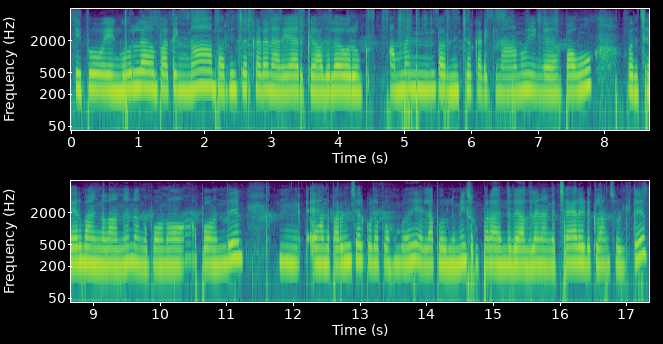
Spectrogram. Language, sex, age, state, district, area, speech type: Tamil, female, 18-30, Tamil Nadu, Namakkal, rural, spontaneous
